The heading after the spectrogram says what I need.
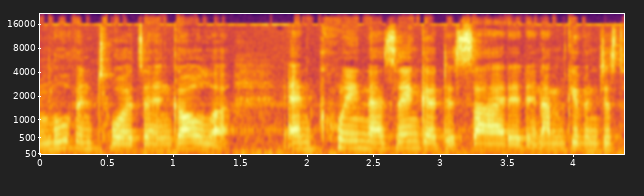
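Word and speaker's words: Nzinga: an angolian Queen and you'll hear her name pronounced a number of different ways but I say nazinga um she was an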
